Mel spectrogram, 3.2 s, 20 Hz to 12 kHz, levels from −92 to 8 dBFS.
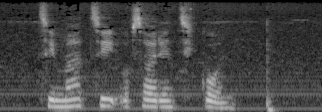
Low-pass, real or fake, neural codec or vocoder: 10.8 kHz; real; none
